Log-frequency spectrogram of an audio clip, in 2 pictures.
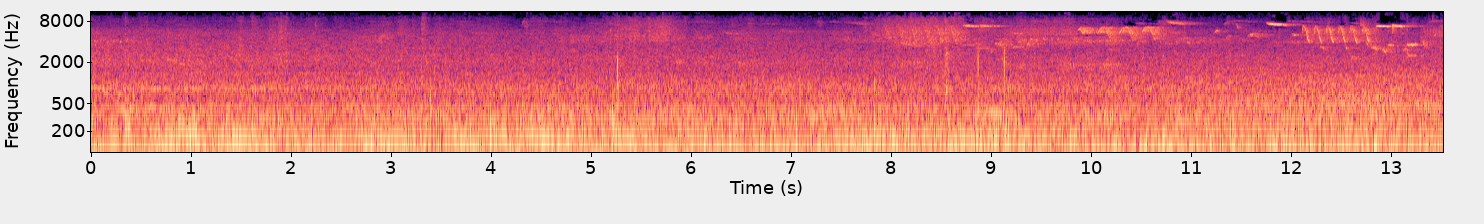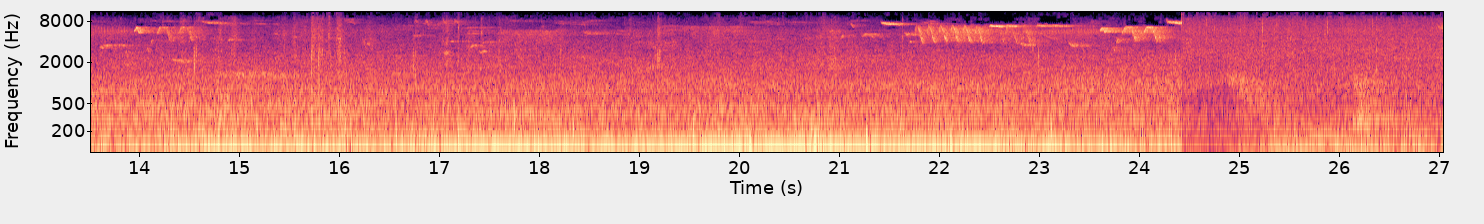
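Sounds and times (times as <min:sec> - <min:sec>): low outdoor rumble: 0:00.0 - 0:27.0
small birds chirping: 0:07.5 - 0:27.0.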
